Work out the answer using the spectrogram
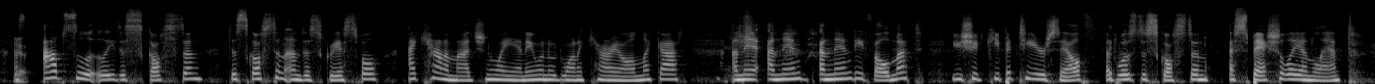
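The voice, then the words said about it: Put-on Belfast accent. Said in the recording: “I'm going to do it in a Belfast accent”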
